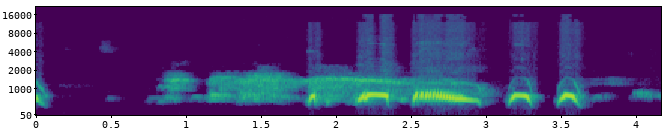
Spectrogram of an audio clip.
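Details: Captive decoy spotted dove in 'giọng thổ' style, calling rapidly and cooing to lure wild doves. Soft murmuring notes lead into a run of loud, arched hooting coos, five strong notes in quick succession, one drawn out longer.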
